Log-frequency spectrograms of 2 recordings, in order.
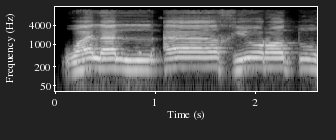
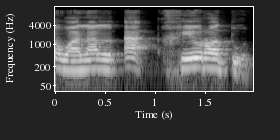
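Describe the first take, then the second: First: The vowel after the glottal stop is held two beats. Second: The vowel after the glottal stop is short. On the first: The speaker calls it right. "Yang benar adalah ... Dipanjangkan sebanyak dua harokat" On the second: The speaker calls it wrong. "seolah-olah nanti orang membacanya walal akhiratu, tapi salah"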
